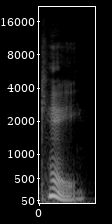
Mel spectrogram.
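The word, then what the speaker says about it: Ké: action the island of k pronounced exactly as the letter k but erroneously spelt in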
